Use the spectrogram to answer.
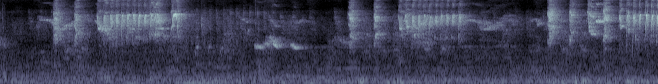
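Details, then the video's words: Oriental magpie-robin (kacer) singing long, harsh 'nembak' bursts: dense, buzzy, high-pitched rattling phrases separated by short pauses, with a brief lower slurred whistle in the middle. "KACER KUKU BIMA NEMBAK PANJANG & KASAR"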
